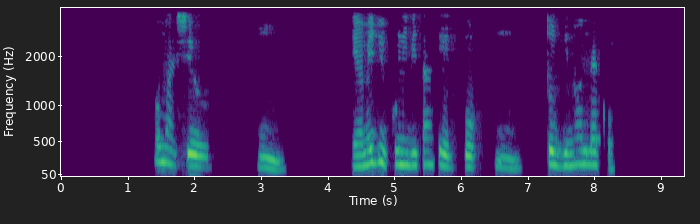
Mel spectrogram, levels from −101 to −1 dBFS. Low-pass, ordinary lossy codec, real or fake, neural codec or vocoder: 3.6 kHz; AAC, 24 kbps; real; none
